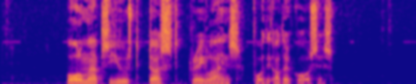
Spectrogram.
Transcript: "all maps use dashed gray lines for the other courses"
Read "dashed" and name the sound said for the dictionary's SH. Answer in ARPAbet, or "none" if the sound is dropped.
S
